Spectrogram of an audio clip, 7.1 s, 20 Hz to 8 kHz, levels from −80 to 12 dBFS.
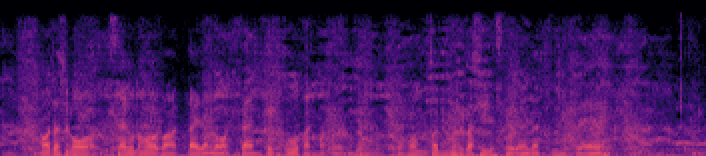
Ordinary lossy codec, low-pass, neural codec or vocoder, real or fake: AAC, 48 kbps; 7.2 kHz; codec, 16 kHz, 2 kbps, FreqCodec, larger model; fake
